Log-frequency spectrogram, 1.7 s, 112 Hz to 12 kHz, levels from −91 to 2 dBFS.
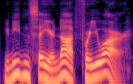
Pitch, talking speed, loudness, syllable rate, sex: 155 Hz, 290 wpm, -16 LUFS, 6.4 syllables/s, male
